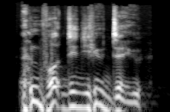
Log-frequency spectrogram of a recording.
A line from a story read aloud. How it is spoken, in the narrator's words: Bobby said, laughing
